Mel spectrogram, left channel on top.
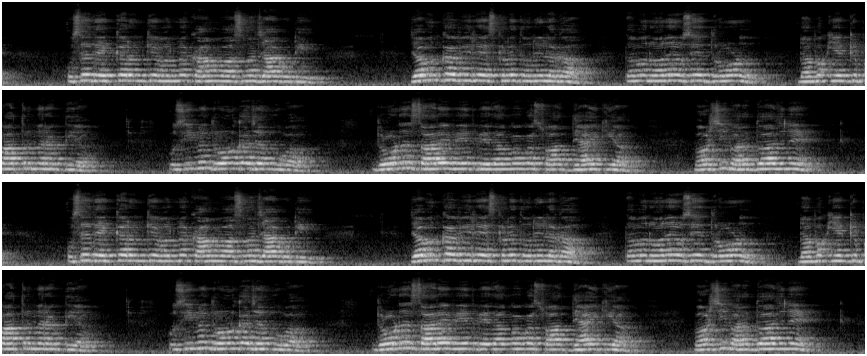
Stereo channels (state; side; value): normal; both; correlation 0.55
